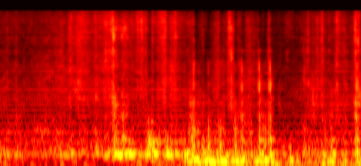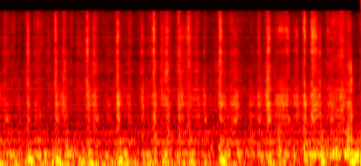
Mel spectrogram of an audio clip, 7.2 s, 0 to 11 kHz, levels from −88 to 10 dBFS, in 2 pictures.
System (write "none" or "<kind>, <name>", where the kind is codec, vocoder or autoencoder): vocoder, Vocos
